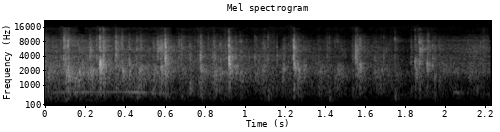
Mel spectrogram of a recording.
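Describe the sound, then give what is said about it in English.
A crowd breaks into steady applause, a dense wash of many hands clapping with irregular sharper claps popping out, sustained at a moderate level with no one speaking. “Okay, can we give it up for our production team who was here at 7 o'clock this morning?”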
